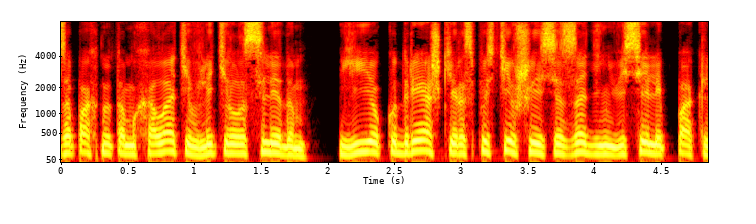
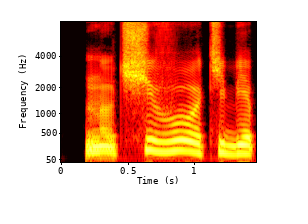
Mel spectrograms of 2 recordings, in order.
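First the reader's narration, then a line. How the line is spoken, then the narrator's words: Moaning. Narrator (Russian): простонала Алина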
